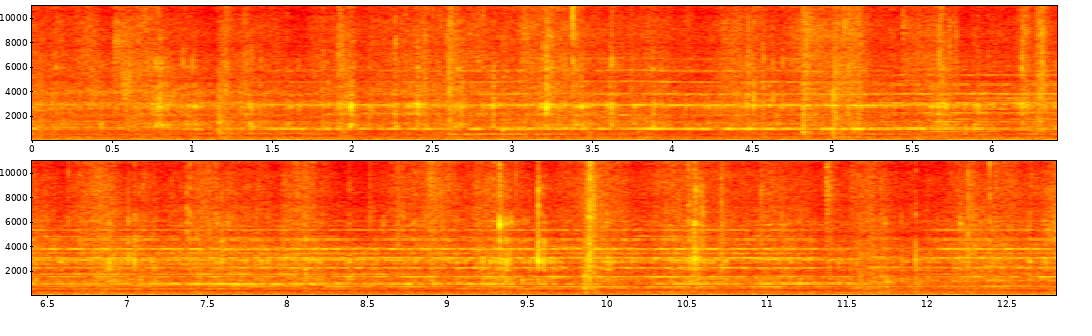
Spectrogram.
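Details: NYC subway train held at a red signal, York Street Station: several steady high squeal tones over a rumbling train with occasional clanks; brake squeal.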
